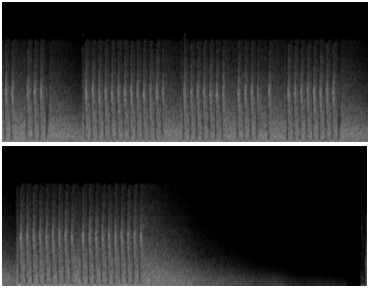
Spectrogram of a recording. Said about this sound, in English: So, where were we? Machine guns. Right, machine guns. Shall we? Certainly.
